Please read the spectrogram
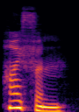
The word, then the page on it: hyphen: British English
